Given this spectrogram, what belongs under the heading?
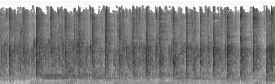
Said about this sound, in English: Let's just give the Lord a hand clap of praise as we decide. Amen.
